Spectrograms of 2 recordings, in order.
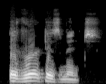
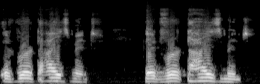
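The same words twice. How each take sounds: First: "एडवर्टाइजमेंट" with a short i, ad-VER-tiz-ment; different pronunciation. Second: "एडवर्टाइजमेंट" with an EYE vowel, ad-ver-TIZE-ment; first pronunciation. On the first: Teacher showing it pronounced differently, short-i pronunciation. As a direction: say "एडवर्टाइजमेंट" with TIZ, not TIZE. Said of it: "But American English में". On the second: Teacher modelling the word before the contrast, TIZE pronunciation. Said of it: "But American English में इसी same word को". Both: Shown as a demonstration.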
